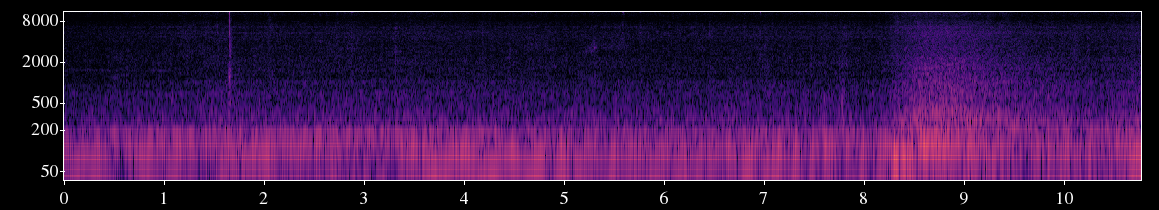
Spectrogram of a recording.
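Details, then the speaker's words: 2007 Chevy 3500 Express van V8 idling after installing a new Melling high-volume oil pump, primed with oil; steady, even low rumble with no knocking or ticking and good oil pressure; normal idle. "we got good oil pressure again"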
